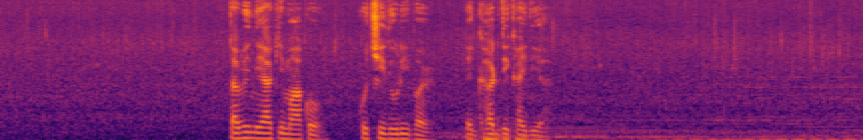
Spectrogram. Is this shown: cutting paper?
no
